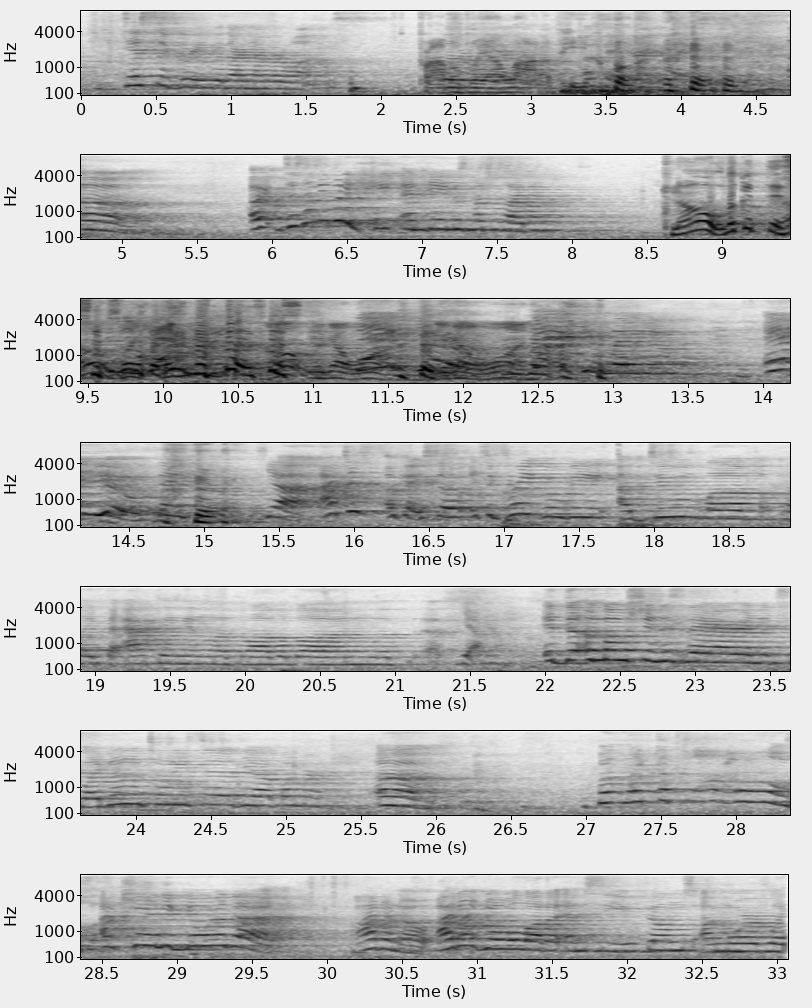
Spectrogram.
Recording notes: Fan Expo Boston - Cinemania World Podcast Panel. LIVE from the Fan Expo Boston Comic Con! Held a 40 minute live podcast panel during the convention.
